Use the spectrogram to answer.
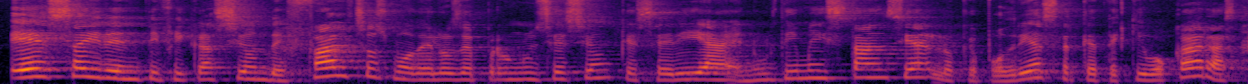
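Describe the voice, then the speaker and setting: A woman's voice: mid-range voice, fast, dark tone. A woman teaching spelling, methodically walking through each step in a close voice-over. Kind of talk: instructional lesson narration.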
